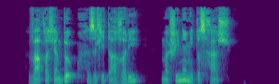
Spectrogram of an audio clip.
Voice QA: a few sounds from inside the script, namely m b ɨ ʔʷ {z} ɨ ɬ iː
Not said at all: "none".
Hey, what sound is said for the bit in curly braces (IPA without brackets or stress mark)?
z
